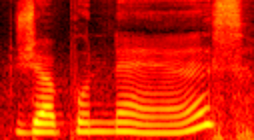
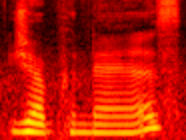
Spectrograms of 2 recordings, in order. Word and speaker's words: japonaise: Okay, Japonaise for femina with an extra E and the pronunciation of the S.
